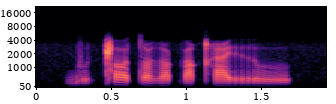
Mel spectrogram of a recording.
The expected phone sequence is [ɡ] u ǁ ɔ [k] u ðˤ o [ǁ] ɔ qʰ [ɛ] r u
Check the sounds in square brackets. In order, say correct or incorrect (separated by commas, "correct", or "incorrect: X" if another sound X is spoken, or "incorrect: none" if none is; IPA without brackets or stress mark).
correct, incorrect: t, incorrect: k, incorrect: e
